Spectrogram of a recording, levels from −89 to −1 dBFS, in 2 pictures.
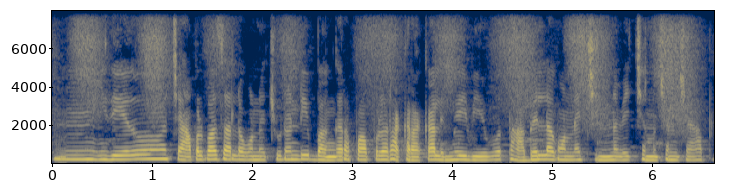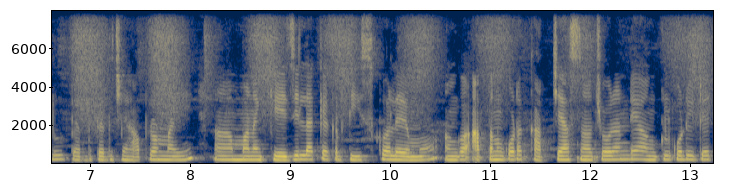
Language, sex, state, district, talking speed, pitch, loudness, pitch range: Telugu, female, Andhra Pradesh, Chittoor, 175 wpm, 205 Hz, -19 LUFS, 195-215 Hz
